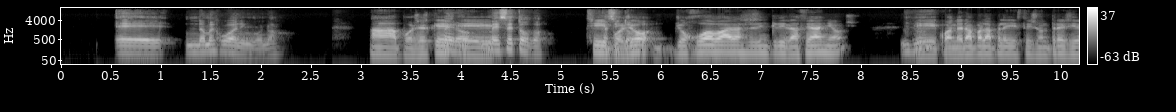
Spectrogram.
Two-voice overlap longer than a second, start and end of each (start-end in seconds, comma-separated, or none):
none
